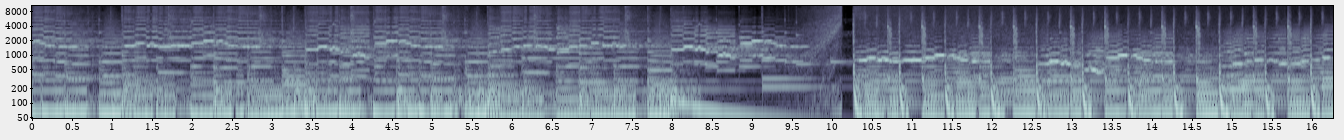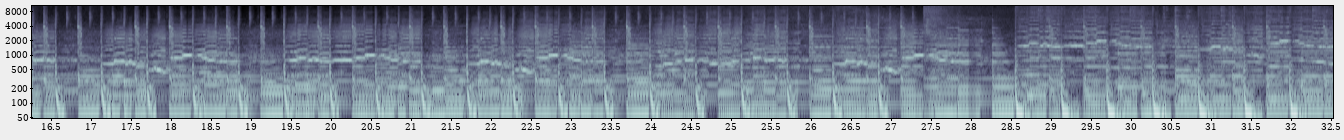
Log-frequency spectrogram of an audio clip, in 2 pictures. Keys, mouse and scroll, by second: 9.1 scroll, 9.6 scroll down 6, 14.8 scroll down 5, 16.6 scroll up 9, 16.9-17.3 scroll, 17.3 scroll down 4, 17.9 scroll down 1, 18.8 click, 22.0-23.0 drag.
